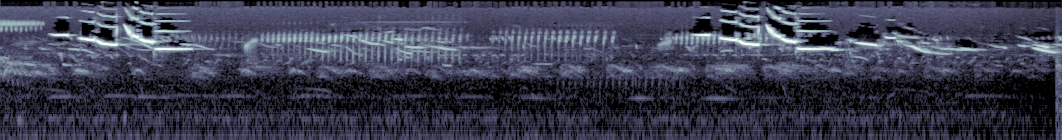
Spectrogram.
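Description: Eastern Meadowlark singing two clear, slurred, high whistled phrases that fall in pitch, about six seconds apart, with a soft buzzy chatter between them.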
